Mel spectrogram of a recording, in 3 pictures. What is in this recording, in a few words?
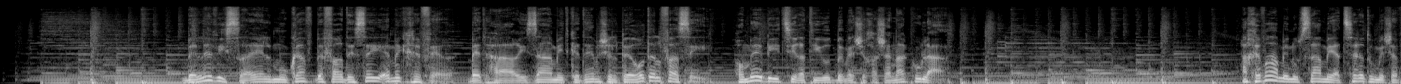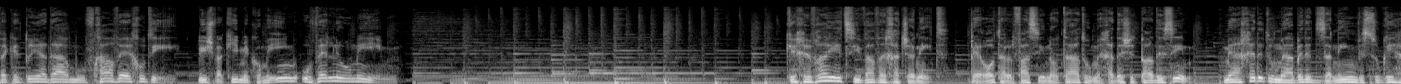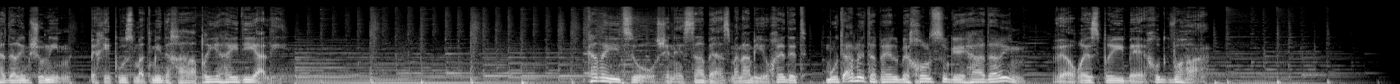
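Hebrew male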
